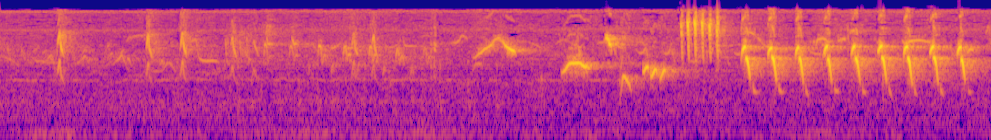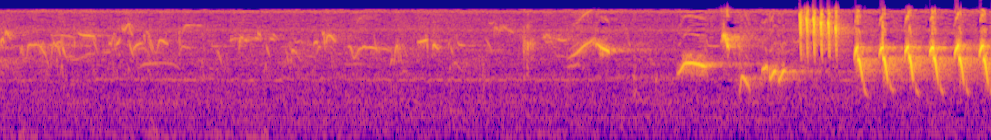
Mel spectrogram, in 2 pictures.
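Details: Nightingale (sikatan londo) song with soft chattering and whistled slurs, broken by two loud bursts of fast, rhythmic, repeated clicking notes, one in the middle and one near the end.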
